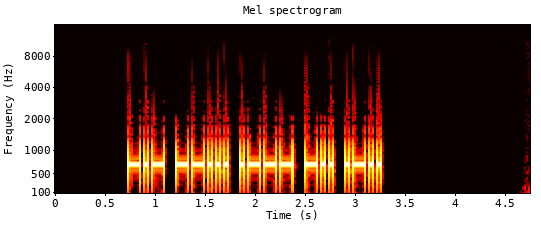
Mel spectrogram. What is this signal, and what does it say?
Morse code, heard as a keyed tone, about 39 wpm, 700 Hz. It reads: K7JDL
